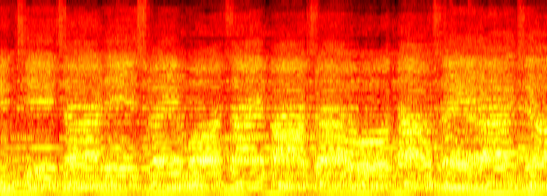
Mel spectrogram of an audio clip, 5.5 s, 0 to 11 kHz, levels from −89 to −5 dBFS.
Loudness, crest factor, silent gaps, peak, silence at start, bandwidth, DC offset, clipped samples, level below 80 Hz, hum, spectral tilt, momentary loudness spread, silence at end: -18 LUFS; 14 dB; none; -4 dBFS; 0 s; 11 kHz; under 0.1%; under 0.1%; -34 dBFS; none; -5.5 dB/octave; 3 LU; 0 s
